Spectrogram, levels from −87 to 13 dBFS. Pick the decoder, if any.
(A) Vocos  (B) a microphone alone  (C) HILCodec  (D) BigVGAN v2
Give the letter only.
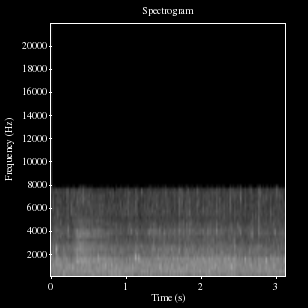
B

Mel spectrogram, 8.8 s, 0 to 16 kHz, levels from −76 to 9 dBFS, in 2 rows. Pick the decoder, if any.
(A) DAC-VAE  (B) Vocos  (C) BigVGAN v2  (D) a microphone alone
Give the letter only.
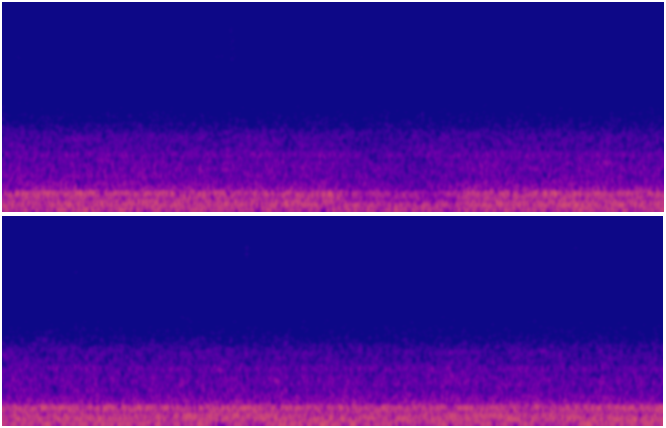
D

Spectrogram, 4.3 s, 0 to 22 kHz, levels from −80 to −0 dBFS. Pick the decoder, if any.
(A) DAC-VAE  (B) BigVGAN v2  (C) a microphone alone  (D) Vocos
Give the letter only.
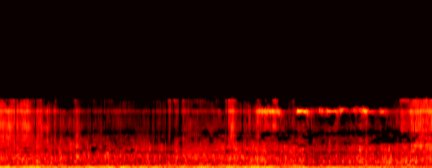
B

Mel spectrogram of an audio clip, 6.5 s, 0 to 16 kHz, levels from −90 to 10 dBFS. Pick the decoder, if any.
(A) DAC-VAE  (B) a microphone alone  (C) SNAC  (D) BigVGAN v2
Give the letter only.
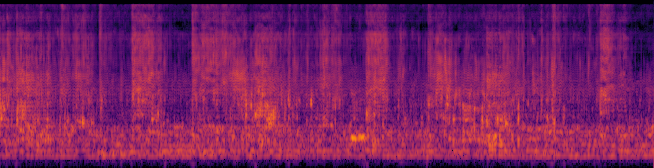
D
